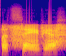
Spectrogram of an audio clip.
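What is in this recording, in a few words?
request eco, female voice; player vo jungle fem; Counter Strike Model Pack; CS:GO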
